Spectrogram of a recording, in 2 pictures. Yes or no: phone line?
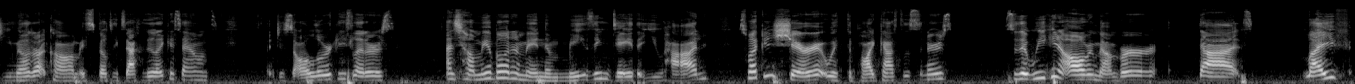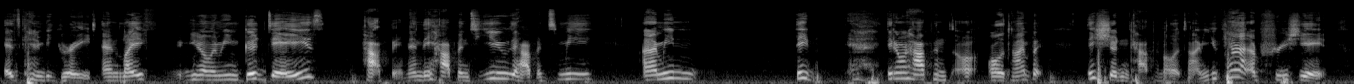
no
